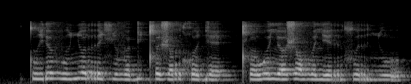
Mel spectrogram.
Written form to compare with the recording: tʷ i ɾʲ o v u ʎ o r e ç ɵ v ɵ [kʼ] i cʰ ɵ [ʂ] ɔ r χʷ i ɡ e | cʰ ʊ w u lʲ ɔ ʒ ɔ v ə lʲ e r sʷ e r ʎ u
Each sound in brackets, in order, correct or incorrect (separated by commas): incorrect, incorrect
